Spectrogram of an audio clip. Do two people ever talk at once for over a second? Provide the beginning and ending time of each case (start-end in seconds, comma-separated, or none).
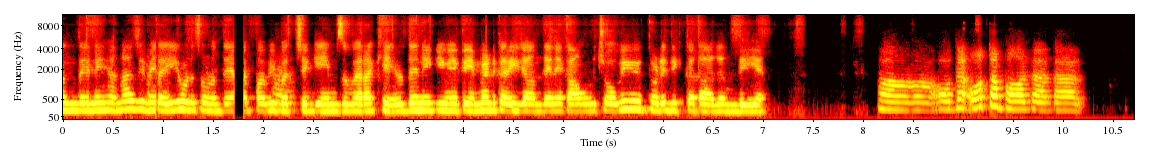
none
